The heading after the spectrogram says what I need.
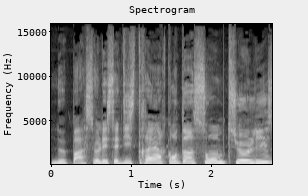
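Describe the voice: The recording is plain reading aloud.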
